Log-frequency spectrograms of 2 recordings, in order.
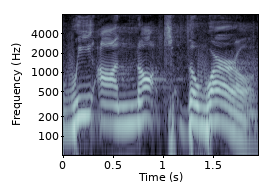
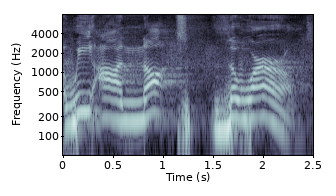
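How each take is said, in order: First: It is said at normal volume. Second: It is said loudly.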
